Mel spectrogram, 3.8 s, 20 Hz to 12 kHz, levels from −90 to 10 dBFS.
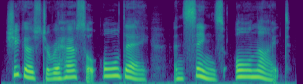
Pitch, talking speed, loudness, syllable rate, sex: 205 Hz, 160 wpm, -17 LUFS, 3.9 syllables/s, female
